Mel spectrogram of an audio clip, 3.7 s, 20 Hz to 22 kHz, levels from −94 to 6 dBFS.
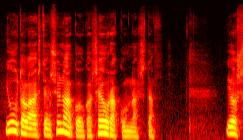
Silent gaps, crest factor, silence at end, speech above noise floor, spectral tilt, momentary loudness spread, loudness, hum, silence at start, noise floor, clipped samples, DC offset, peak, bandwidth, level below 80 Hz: none; 18 dB; 0 s; 36 dB; -7 dB/octave; 12 LU; -21 LUFS; none; 0.1 s; -56 dBFS; under 0.1%; under 0.1%; -4 dBFS; 16 kHz; -58 dBFS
